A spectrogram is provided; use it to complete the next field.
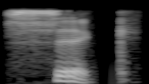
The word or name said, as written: sic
